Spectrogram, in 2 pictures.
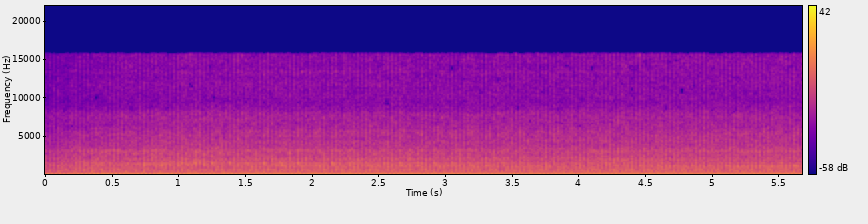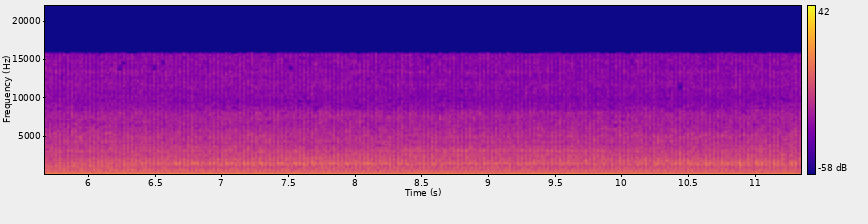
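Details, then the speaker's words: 2001 Isuzu Panther LS manual diesel at idle during an oil leak check: a steady, even clatter with no misses or surging, the engine dry with no seepage, and a healthy idle. "kalau ini Mesinnya tidak ngobos suaranya renyah mesinnya anteng tidak bincang kolong-kolong"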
